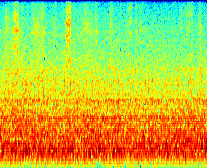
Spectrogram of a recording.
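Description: Faint soft scratching and rubbing of yarn drawn over a metal crochet hook and through the fingers as single crochet stitches are worked, over a low room hiss.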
